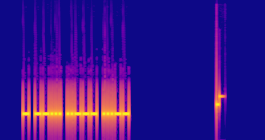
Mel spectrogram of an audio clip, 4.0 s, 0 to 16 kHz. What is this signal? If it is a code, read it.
Morse code, heard as a keyed tone, about 40 wpm, 700 Hz. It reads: T723
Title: Numbers - Contest Style - 4-Digit 40wpm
